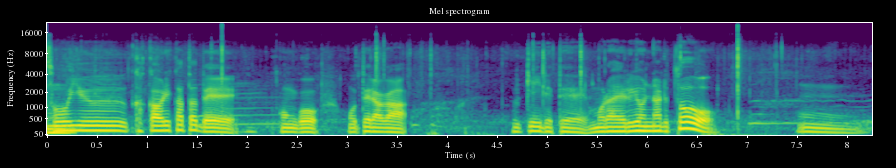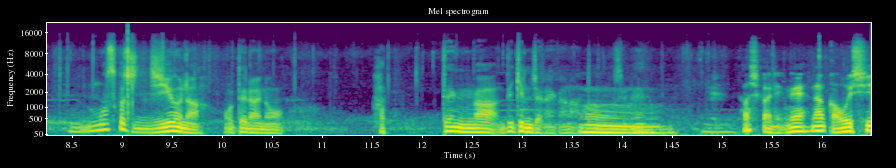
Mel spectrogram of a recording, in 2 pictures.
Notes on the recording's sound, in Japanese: 焚火ラジオ初のリアルな焚き火の前での収録。冬の焚き火は心地よい。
